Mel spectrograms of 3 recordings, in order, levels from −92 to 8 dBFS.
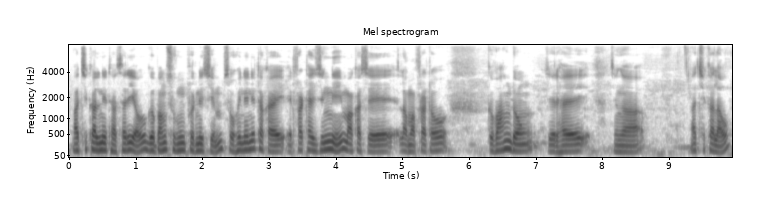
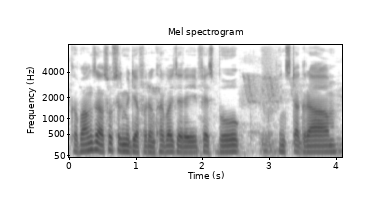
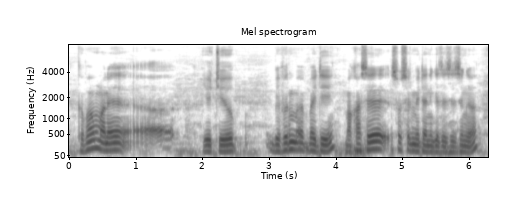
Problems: low volume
